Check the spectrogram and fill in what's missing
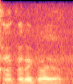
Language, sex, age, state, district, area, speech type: Telugu, male, 18-30, Andhra Pradesh, Kurnool, rural, spontaneous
